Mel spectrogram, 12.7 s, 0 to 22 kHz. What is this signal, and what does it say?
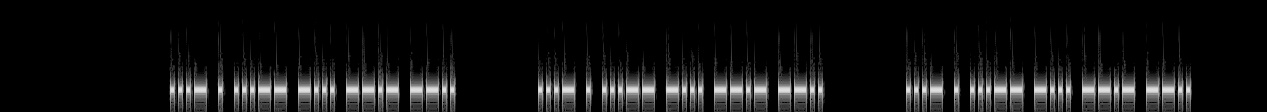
Morse code, heard as a keyed tone, about 30 wpm, 700 Hz. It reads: VE3BQZ VE3BQZ VE3BQZ
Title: DXCC-100 Call Signs - 6 Characters - Repeated 3x - 30wpm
